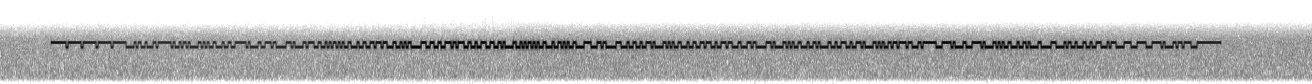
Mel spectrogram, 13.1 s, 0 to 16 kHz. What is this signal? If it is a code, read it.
RTTY (50 baud, 450 Hz shift), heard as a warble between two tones, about 2100 Hz centre, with radio static and fading. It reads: DES VECTEURS PARTICULIERS SONT LES PLANTES ELLES-MEMES ET LHOMME.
